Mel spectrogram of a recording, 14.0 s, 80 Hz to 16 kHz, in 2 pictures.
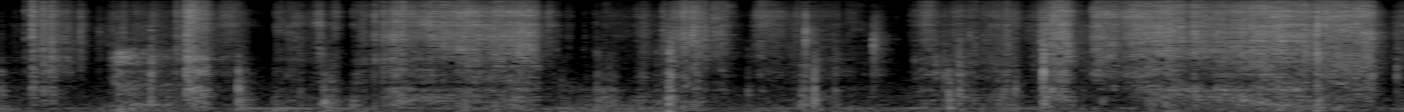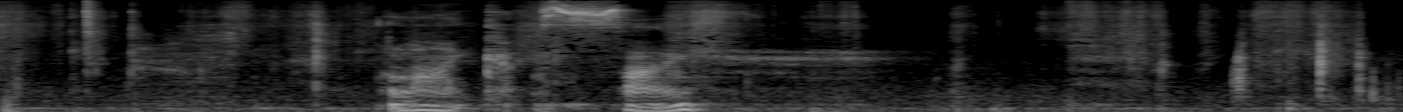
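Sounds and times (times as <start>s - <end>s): paper tearing: 0.0s - 7.0s
paper rustling and tapping: 11.8s - 14.0s.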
